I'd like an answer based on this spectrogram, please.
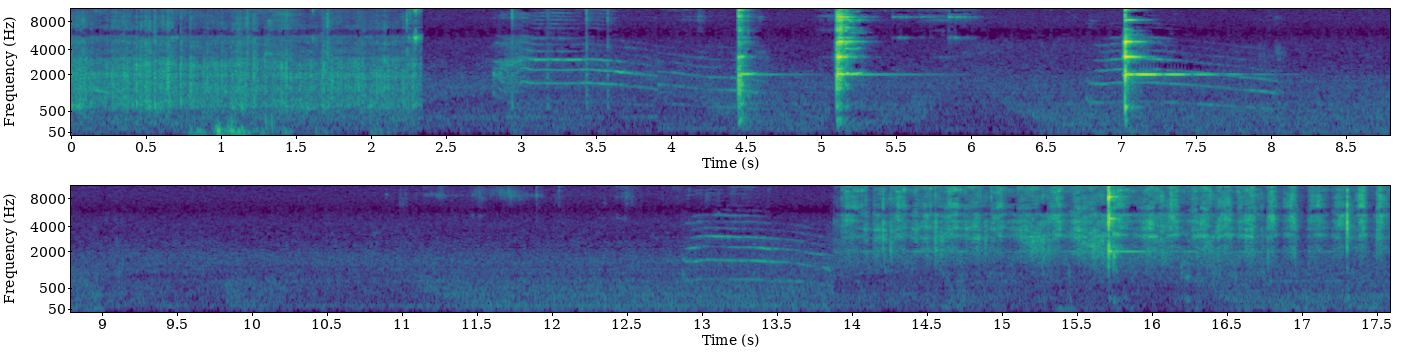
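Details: Kitten at weaning food, giving short, thin, falling mews spaced several seconds apart in a quiet room, with sharp clinks and a burst of rattling near the end.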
